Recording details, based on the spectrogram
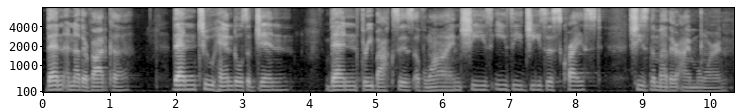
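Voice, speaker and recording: An American woman from New Jersey giving a poetry reading, chatting through her introductions with many fillers and reading the verse slowly and with care. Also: very deep voice, fairly even intonation, darkish tone. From New Jersey, USA. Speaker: poet. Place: university symposium venue.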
